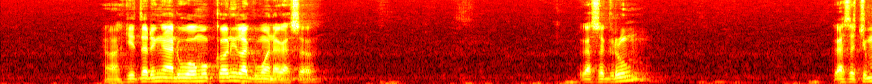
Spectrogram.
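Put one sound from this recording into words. An elderly man speaks calmly and melodiously into a close microphone.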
